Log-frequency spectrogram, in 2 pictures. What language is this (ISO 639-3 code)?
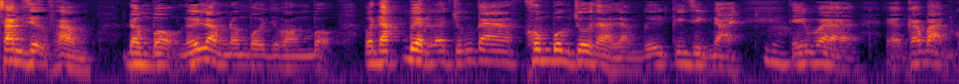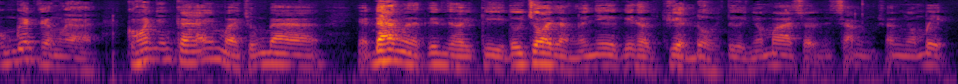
vie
